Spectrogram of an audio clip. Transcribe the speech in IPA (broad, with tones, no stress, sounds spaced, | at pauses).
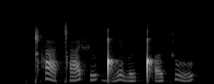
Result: ǁʰ a˧˩˧ ǀ a˩˥ ʃ ɯ˩˧˩ ɡ͡ǃ e˩˧˩ ð ɯ˩˧ ǃʼ ʌ˩˧ c u˧˩˧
